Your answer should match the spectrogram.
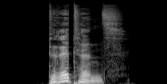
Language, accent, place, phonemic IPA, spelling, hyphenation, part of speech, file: German, Germany, Berlin, /ˈdʁɪtn̩s/, drittens, drit‧tens, adverb, De-drittens.ogg
- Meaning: thirdly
